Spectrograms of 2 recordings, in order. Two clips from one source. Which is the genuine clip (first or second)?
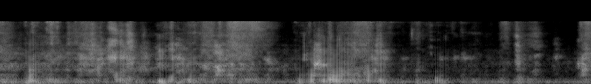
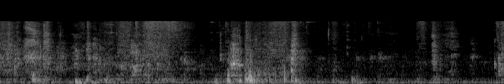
second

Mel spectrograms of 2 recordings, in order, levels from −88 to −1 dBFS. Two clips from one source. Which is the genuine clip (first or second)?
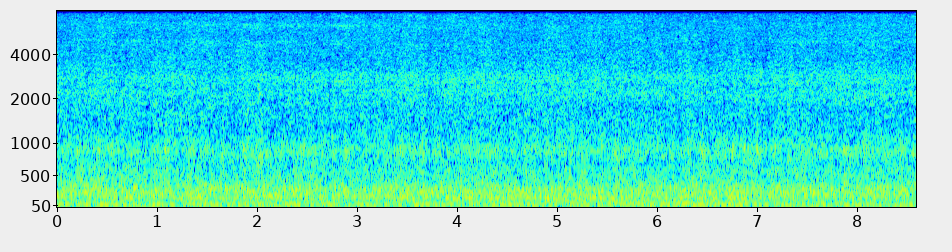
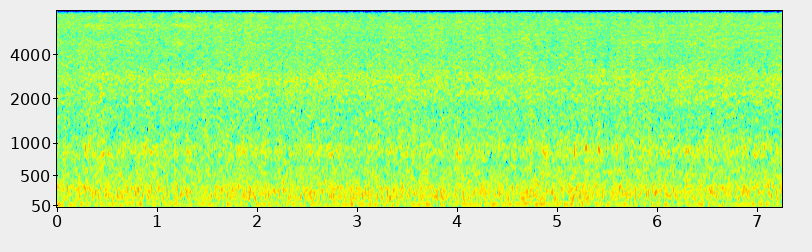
first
